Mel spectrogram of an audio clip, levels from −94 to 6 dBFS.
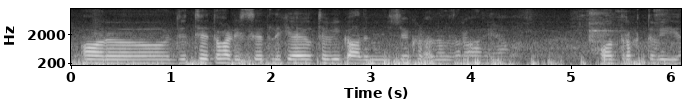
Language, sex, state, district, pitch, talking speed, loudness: Punjabi, female, Punjab, Kapurthala, 190 Hz, 195 wpm, -17 LUFS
